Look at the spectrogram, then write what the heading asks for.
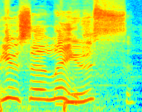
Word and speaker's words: Bueselinck: That's right. Bueselinck. Like link.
